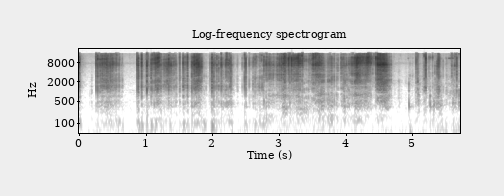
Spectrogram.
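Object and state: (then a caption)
Rhinestone-covered clutch purse. Long acrylic nails scratch fast across a small, hollow, rectangular clutch purse covered in tiny rhinestones, held in both hands. The result is a dense, bright, gritty scratching that comes in rapid bursts separated by brief pauses, with almost no low end.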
